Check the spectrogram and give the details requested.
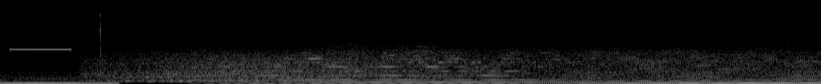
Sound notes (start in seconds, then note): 1.1 lighter snapping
